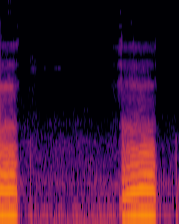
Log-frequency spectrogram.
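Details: Pug asleep, giving two low buzzy snores, a short one at the start and a longer one about two seconds later, separated by near silence in a small room.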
